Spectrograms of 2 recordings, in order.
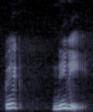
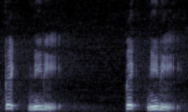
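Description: First: Said in the usual way. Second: "big needy" with the g held back; incomplete plosion. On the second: Shown as a demonstration. Teacher drilling "big needy" with an unreleased g. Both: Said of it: "放在一起不完全爆破".

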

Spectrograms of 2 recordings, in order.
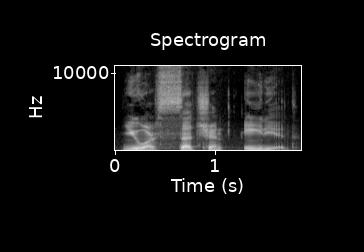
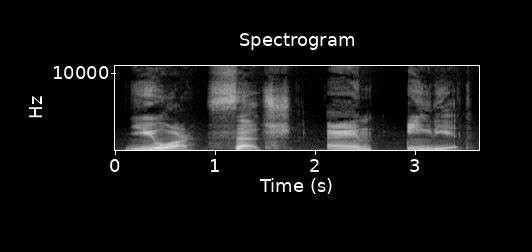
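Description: First: Said in the usual way. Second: Very slow, gaps between words; drawn-out word-by-word delivery; slow model reading. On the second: Shown as a demonstration. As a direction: space out each word for learners. Slow model reading, then faster repeat.

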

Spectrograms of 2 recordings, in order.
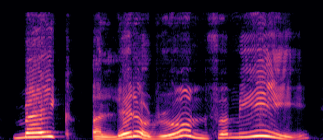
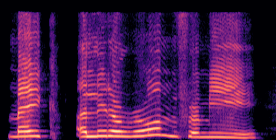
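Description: First: Put-on low creature voice; big beast asking for space; deep voice. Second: Higher, lilting storybook request; high-voiced little newcomer; calling out. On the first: A narrator's reading. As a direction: darken the voice and draw the words out. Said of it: "said a deep voice from the water". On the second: Voice asking, before deep-voiced take.

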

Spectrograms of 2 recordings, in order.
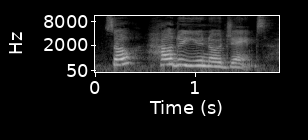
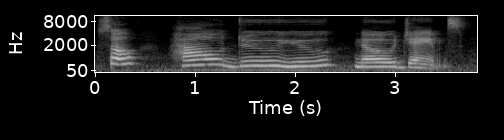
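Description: First: "So, how do you know James" at normal speed, linked; "how do you" mumbled as howdya; lazy linked. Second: Very slow "So, how do you know James" with lazy lips; "how do you" blended, slowed down; slow lazy demo. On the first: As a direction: run "how do you" together. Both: Shown as a demonstration. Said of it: "not moving your lips very much".

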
